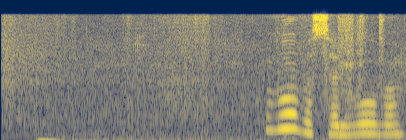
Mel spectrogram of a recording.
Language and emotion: Russian, sad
